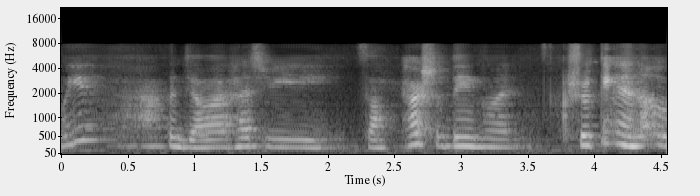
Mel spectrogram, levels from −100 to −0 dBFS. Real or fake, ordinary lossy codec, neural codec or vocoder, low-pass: fake; none; codec, 16 kHz, about 1 kbps, DyCAST, with the encoder's durations; none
